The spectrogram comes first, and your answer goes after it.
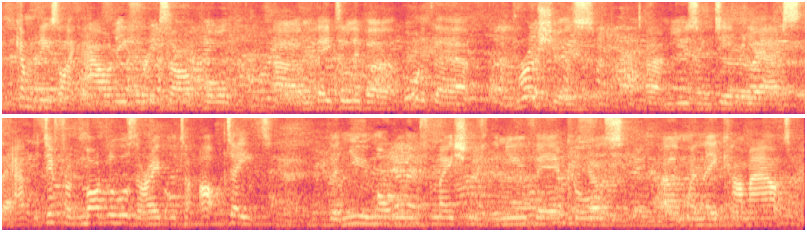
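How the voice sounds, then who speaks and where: Over crowd noise in the background, a man talks at a fairly quick pace. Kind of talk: interview answer. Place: hall.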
